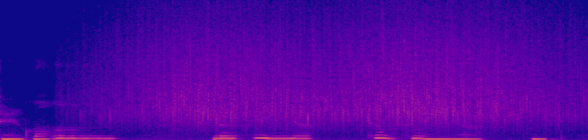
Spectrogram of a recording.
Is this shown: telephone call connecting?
no

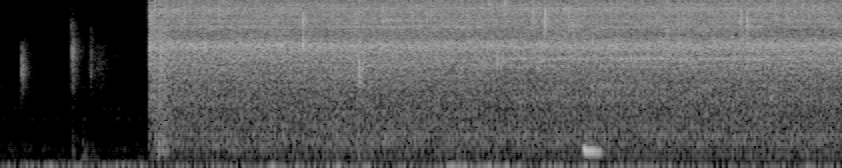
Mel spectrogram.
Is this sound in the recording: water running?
yes

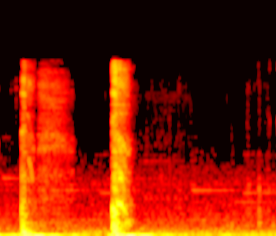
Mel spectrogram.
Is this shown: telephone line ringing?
no

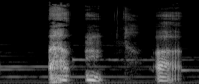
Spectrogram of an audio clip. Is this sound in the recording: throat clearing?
yes

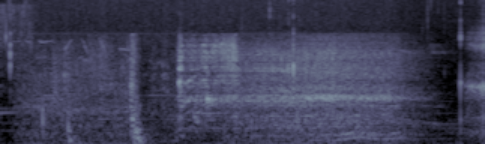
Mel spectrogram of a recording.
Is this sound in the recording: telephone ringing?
no

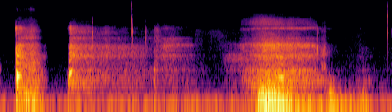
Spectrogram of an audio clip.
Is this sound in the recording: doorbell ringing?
no

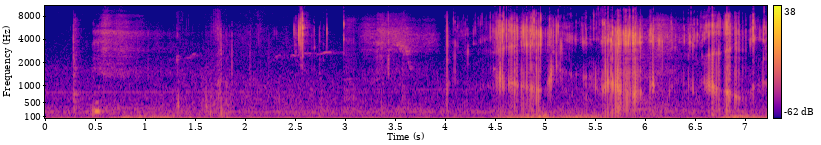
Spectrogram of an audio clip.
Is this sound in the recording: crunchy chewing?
yes

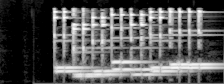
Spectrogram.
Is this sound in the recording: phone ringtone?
yes

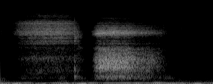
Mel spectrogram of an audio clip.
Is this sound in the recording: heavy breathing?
yes

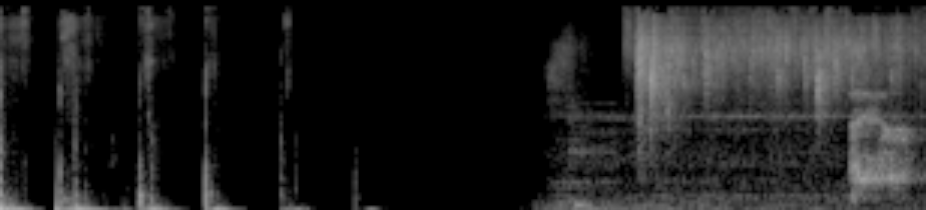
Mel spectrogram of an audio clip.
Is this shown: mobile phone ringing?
no

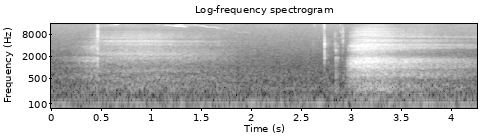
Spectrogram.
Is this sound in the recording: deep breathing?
yes

